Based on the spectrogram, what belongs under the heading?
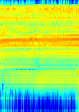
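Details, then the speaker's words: CRT TV with China kit PCB, picture fine: steady buzzing hum with gritty distortion from the speaker even with volume turned down by remote; audio IC OK, fault traced to a failed resistor in the audio stage. "इसमें sound problem है sound आ रहा है लेकिन sound में humming है खरखरा हट पन है बहुत ही बहुत ही ज्यादा"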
